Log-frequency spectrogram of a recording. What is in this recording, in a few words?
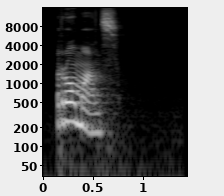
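"романс", Komi, female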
